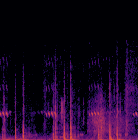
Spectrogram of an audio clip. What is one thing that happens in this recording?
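A horse's hooves thud as it trots on dirt.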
